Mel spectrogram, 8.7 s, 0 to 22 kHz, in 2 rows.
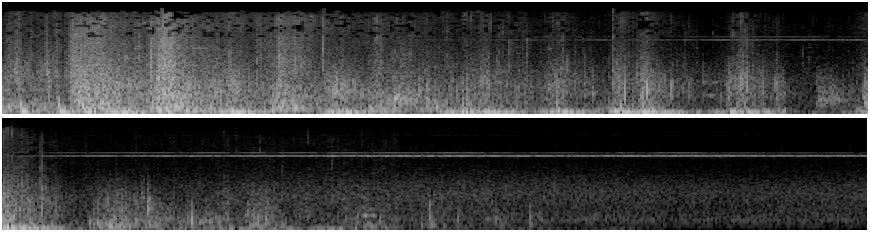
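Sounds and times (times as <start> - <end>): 
violent crash into a car: 0.2 - 6.0.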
